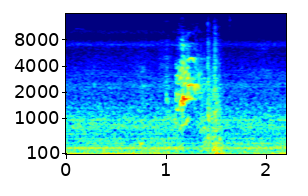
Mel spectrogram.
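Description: A young child's short, high-pitched squeal about a second in, followed at once by a low thump, over a steady low hum.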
